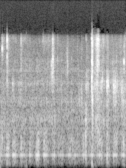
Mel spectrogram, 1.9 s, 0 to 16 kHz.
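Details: Jet pump 375 with pressure tank, tap adjusted until the ammeter holds steady at 19 without rising or falling: even motor hum, quick steady pulsing, no surging or rattle; balanced, normal running.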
